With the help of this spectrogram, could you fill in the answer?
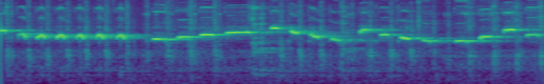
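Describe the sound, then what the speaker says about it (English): A vintage Reuge mechanical double singing bird cage trills and warbles a bright, continuous birdsong, with rapid chirps and sliding whistles over faint clicking from the mechanism, close and clear without speech. "The birds sing with full voice, yet the mechanism runs smoothly and quietly."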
